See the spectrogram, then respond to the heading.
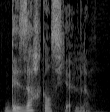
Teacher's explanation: we don't really pronounce this final S, so phonetically it's almost the same, but then we've got this liaison between the two, des arcs-en-ciel.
